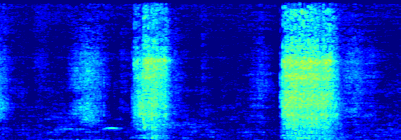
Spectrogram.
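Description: A sewing machine stitches a blouse lining in two short bursts of whirring, close and fairly loud, separated by quieter pauses with a soft background hum.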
